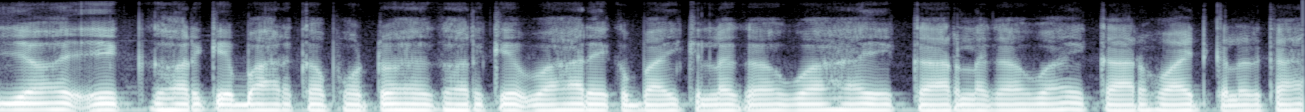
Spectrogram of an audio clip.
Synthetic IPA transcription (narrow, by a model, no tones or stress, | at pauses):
jəɦekɡʱəɾkebaɦəɾkapʰoʈoɦɛɡʱəɾkebaɦəɾekbaikləɡaɦuaɦɛekːaɾləɡaɦuaɦɛkːaɾɦajʈkələɾkaɦɛ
